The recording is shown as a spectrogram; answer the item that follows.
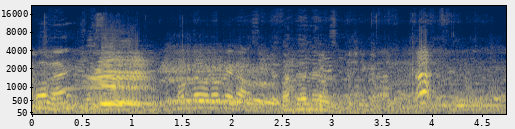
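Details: Cows with calves at Raniganj livestock market in Dinajpur on 25 June 2026: a low, wavering moo that rises then falls, set against dense crowd chatter and traders' voices.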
